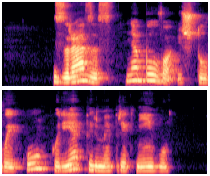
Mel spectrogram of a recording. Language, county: Lithuanian, Kaunas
